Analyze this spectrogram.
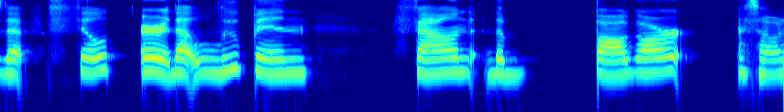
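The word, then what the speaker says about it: boggart: My only other note on this chapter was that that Lupin found the Bogart.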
